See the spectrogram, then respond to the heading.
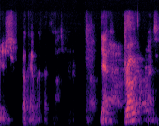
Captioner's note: faintly speaking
